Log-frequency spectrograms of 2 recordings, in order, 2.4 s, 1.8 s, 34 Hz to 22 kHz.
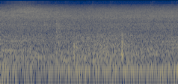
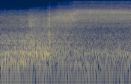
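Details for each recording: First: Harris propane-oxygen cutting torch with gas and oxygen turned up for cutting 30mm-plus material: a steady roaring hiss with a high whistle on top, the sound of a correctly tuned nozzle. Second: Harris oxy-propane cutting torch on thick steel: a soft, even rushing hiss with no sharp roar, so the flame is set too low. It needs more propane and oxygen for cutting 30 mm material.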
